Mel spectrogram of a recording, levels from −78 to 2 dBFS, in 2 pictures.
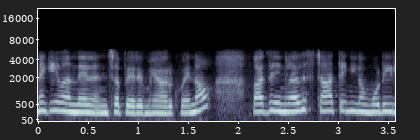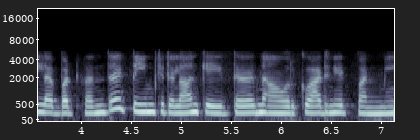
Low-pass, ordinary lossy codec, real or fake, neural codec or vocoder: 5.4 kHz; none; fake; codec, 16 kHz, about 1 kbps, DyCAST, with the encoder's durations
